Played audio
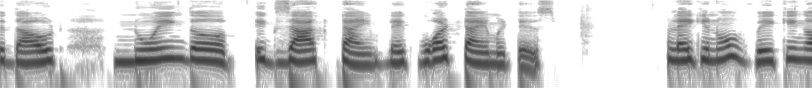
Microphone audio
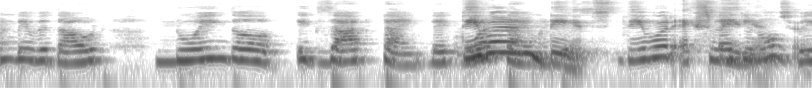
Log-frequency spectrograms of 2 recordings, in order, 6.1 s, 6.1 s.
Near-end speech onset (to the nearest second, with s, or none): 3 s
